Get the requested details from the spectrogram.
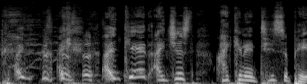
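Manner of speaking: words breaking through laughter, high and drawn out. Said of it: "Let me know when you stop laughing".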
